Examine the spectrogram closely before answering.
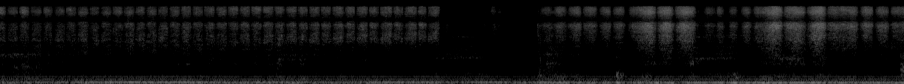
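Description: Vine charcoal scratching on heavy drawing paper in rapid back-and-forth shading strokes. It pauses briefly about halfway through, then returns as louder, more uneven rubbing as the charcoal is worked and smudged into the paper by hand.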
